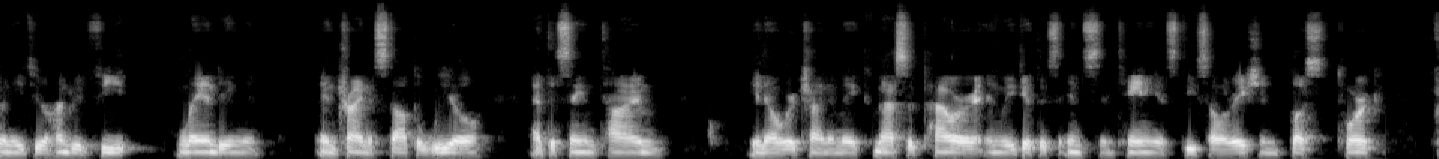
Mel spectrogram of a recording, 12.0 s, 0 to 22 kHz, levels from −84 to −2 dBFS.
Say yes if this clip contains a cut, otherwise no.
yes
